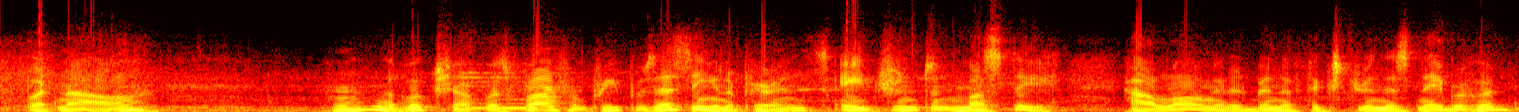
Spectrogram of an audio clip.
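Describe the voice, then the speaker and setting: A male storyteller from 1950s radio reads in a theatrical, literary way. His pitch moves widely and dramatically, and the old recording is muffled, with music behind it. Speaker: storyteller, co-host.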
